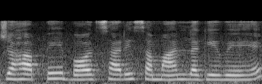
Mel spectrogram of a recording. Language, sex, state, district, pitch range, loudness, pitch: Hindi, female, Bihar, Saran, 220-240 Hz, -15 LUFS, 230 Hz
